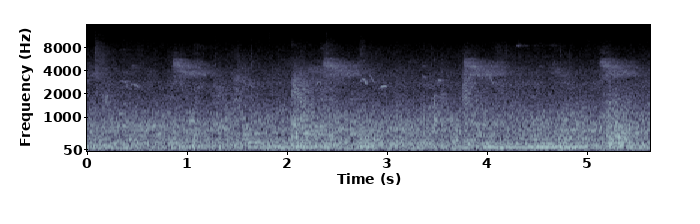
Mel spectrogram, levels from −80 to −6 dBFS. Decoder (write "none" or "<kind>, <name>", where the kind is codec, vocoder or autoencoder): none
